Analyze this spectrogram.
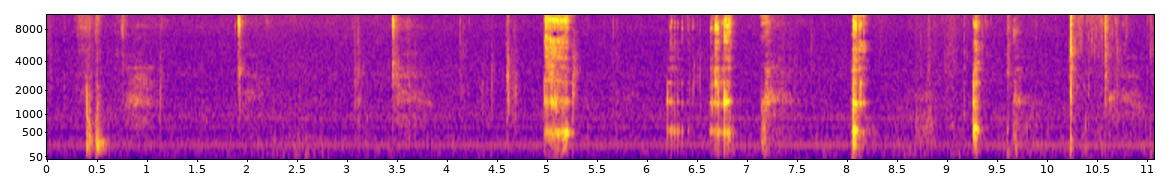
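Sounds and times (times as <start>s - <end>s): woman burping loudly: 5.0s - 5.3s, 6.2s - 6.9s, 8.0s - 8.3s.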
